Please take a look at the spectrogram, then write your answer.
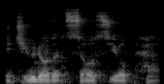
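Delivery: low, deep creepy man voice; creepy boss. Retold or imitated. Retelling the creepy boss, low and deep. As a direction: drop way down like a creep. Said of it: "he's like".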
